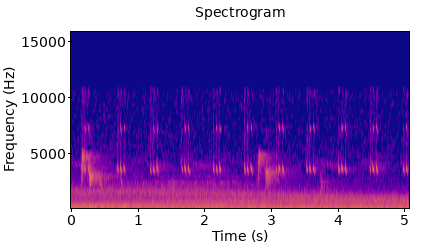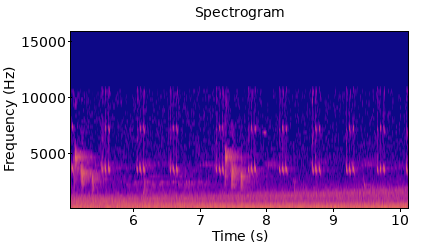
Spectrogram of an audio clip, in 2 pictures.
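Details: Crickets calling at night beside a gentle wind: short, high, pulsed chirps repeat about twice a second in a steady rhythm, with a few faint descending sweeps, all over a continuous low, breathy rumble of wind.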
